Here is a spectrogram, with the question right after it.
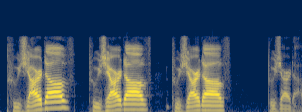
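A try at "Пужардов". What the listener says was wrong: Pujardov. Except it's Russian, so the ooh almost sounds like an ah. Pujardov. Pujardov. It's like a soft A, hate fucked a lowercase u. Pujardov.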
